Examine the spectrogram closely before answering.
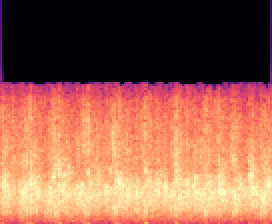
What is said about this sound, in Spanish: El aplauso ahora de los hermanos de la hermandad de los gitanos.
